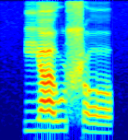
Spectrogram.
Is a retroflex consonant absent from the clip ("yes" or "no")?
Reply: no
